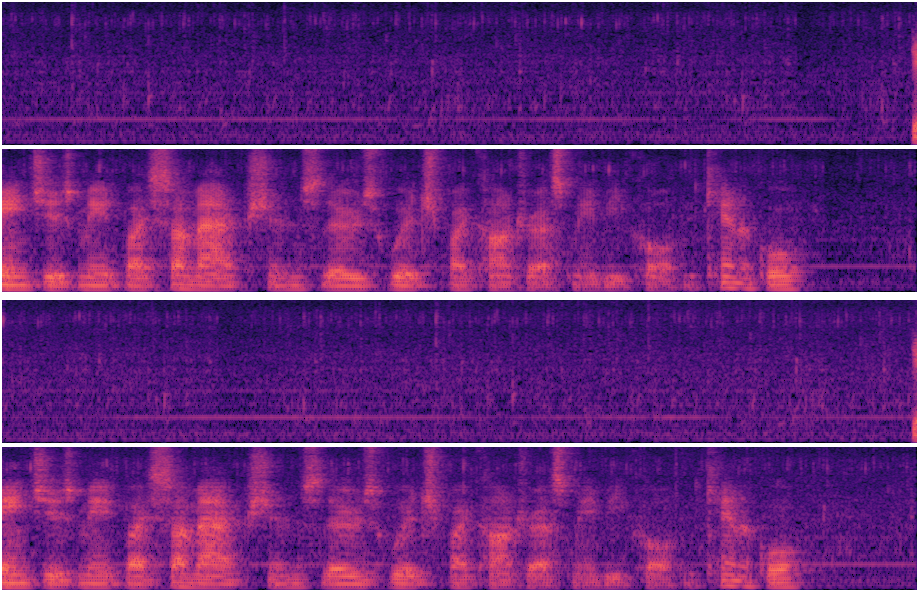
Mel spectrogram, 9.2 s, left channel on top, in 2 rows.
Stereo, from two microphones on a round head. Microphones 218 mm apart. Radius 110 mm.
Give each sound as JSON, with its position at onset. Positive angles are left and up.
{"t": 4.6, "sound": "a man speaking", "side_deg": 20, "distance_m": 0.7}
